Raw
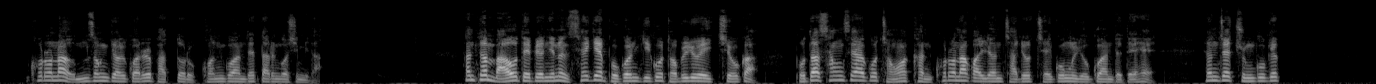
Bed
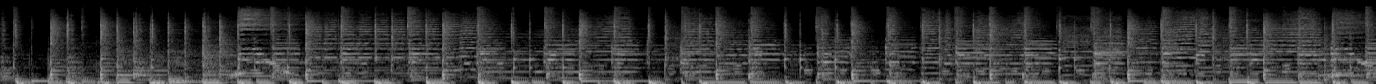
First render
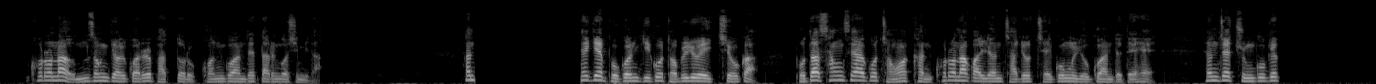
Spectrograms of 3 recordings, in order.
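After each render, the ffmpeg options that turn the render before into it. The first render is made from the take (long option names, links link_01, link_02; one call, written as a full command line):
ffmpeg -i in.wav -filter_complex "[0:a]asplit=3[link_01][link_02][link_03];[link_01]atrim=end=4.75,asetpts=PTS-STARTPTS,afade=type=out:start_time=4.746:duration=0.004:curve=hsin[link_04];[link_02]atrim=start=4.75:end=5.81,asetpts=PTS-STARTPTS,volume=0[link_05];[link_03]atrim=start=5.81,asetpts=PTS-STARTPTS,afade=type=in:duration=0.004:curve=hsin[link_06];[link_04][link_05][link_06]concat=n=3:v=0:a=1" out.wav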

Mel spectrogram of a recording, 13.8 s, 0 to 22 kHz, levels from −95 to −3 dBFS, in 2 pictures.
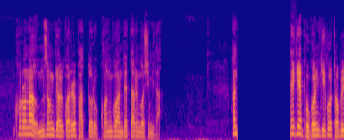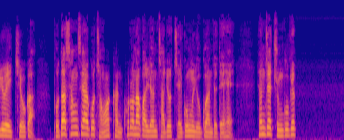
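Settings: ffmpeg -i in.wav -filter_complex "[0:a]asettb=1/sr,asplit=3[link_01][link_02][link_03];[link_01]atrim=end=4.734[link_04];[link_02]atrim=start=4.73:end=5.93,asetpts=PTS-STARTPTS,afade=type=in:duration=0.004:curve=qsin,afade=type=out:start_time=1.196:duration=0.004:curve=qsin,aeval=exprs='val(0)*gte(abs(val(0)),0.00376)':channel_layout=same[link_05];[link_03]atrim=start=5.926[link_06];[link_04][link_05]acrossfade=duration=0.004:curve1=hsin:curve2=qsin[link_07];[link_07][link_06]acrossfade=duration=0.004:curve1=qsin:curve2=hsin,asettb=1/sr,asplit=3[link_08][link_09][link_10];[link_08]atrim=end=6.694[link_11];[link_09]atrim=start=6.69:end=7.48,asetpts=PTS-STARTPTS,afade=type=in:duration=0.004:curve=qsin,afade=type=out:start_time=0.786:duration=0.004:curve=qsin,adynamicsmooth=sensitivity=0.5:basefreq=4400[link_12];[link_10]atrim=start=7.476[link_13];[link_11][link_12]acrossfade=duration=0.004:curve1=hsin:curve2=qsin[link_14];[link_14][link_13]acrossfade=duration=0.004:curve1=qsin:curve2=hsin,asplit=3[link_15][link_16][link_17];[link_15]afade=type=out:start_time=8.96:duration=0.02[link_18];[link_16]lowpass=1600,afade=type=in:start_time=8.96:duration=0.02,afade=type=out:start_time=9.45:duration=0.02[link_19];[link_17]afade=type=in:start_time=9.45:duration=0.02[link_20];[link_18][link_19][link_20]amix=inputs=3:normalize=0" out.wav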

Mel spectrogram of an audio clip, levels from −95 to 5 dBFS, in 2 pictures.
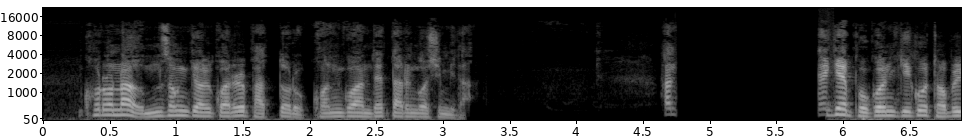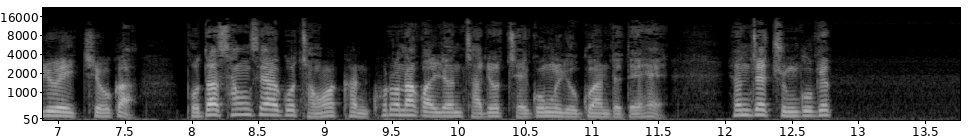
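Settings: ffmpeg -i in.wav -filter_complex "[0:a]asettb=1/sr,asplit=3[link_01][link_02][link_03];[link_01]atrim=end=1.904[link_04];[link_02]atrim=start=1.9:end=2.44,asetpts=PTS-STARTPTS,afade=type=in:duration=0.004:curve=qsin,afade=type=out:start_time=0.536:duration=0.004:curve=qsin,highshelf=frequency=7900:width_type=q:width=1.5:gain=7[link_05];[link_03]atrim=start=2.436[link_06];[link_04][link_05]acrossfade=duration=0.004:curve1=hsin:curve2=qsin[link_07];[link_07][link_06]acrossfade=duration=0.004:curve1=qsin:curve2=hsin,asplit=3[link_08][link_09][link_10];[link_08]afade=type=out:start_time=3.15:duration=0.02[link_11];[link_09]highpass=940,afade=type=in:start_time=3.15:duration=0.02,afade=type=out:start_time=5.87:duration=0.02[link_12];[link_10]afade=type=in:start_time=5.87:duration=0.02[link_13];[link_11][link_12][link_13]amix=inputs=3:normalize=0" out.wav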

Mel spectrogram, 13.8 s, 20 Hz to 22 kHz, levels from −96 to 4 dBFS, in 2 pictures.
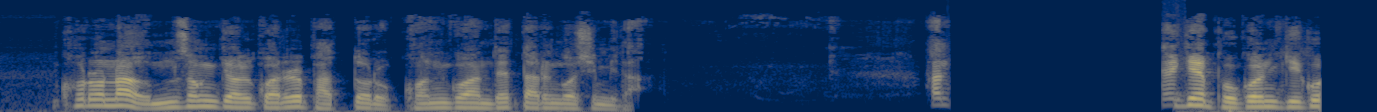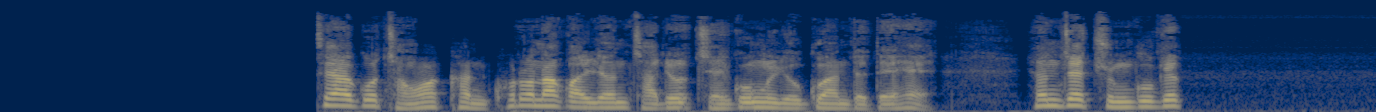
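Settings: ffmpeg -i in.wav -filter_complex "[0:a]asettb=1/sr,asplit=3[link_01][link_02][link_03];[link_01]atrim=end=3.124[link_04];[link_02]atrim=start=3.12:end=4.7,asetpts=PTS-STARTPTS,afade=type=in:duration=0.004:curve=qsin,afade=type=out:start_time=1.576:duration=0.004:curve=qsin,equalizer=frequency=11000:width=1.3:gain=13[link_05];[link_03]atrim=start=4.696[link_06];[link_04][link_05]acrossfade=duration=0.004:curve1=hsin:curve2=qsin[link_07];[link_07][link_06]acrossfade=duration=0.004:curve1=qsin:curve2=hsin,asettb=1/sr,asplit=3[link_08][link_09][link_10];[link_08]atrim=end=10.264[link_11];[link_09]atrim=start=10.26:end=10.66,asetpts=PTS-STARTPTS,afade=type=in:duration=0.004:curve=qsin,afade=type=out:start_time=0.396:duration=0.004:curve=qsin,asplit=2[link_12][link_13];[link_13]adelay=18,volume=-6dB[link_14];[link_12][link_14]amix=inputs=2:normalize=0,atrim=end_sample=17640[link_15];[link_10]atrim=start=10.656[link_16];[link_11][link_15]acrossfade=duration=0.004:curve1=hsin:curve2=qsin[link_17];[link_17][link_16]acrossfade=duration=0.004:curve1=qsin:curve2=hsin,asplit=3[link_18][link_19][link_20];[link_18]atrim=end=6.6,asetpts=PTS-STARTPTS,afade=type=out:start_time=6.596:duration=0.004:curve=hsin[link_21];[link_19]atrim=start=6.6:end=8.47,asetpts=PTS-STARTPTS,volume=0[link_22];[link_20]atrim=start=8.47,asetpts=PTS-STARTPTS,afade=type=in:duration=0.004:curve=hsin[link_23];[link_21][link_22][link_23]concat=n=3:v=0:a=1" out.wav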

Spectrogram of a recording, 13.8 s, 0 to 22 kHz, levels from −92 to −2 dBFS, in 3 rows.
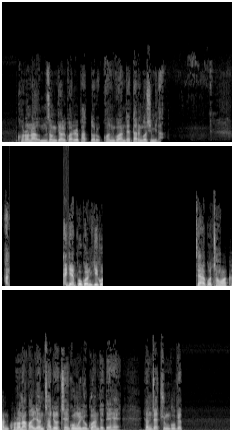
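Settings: ffmpeg -i in.wav -af "alimiter=limit=-18dB:level=0:latency=1:release=200,dynaudnorm=framelen=290:gausssize=21:maxgain=7dB" out.wav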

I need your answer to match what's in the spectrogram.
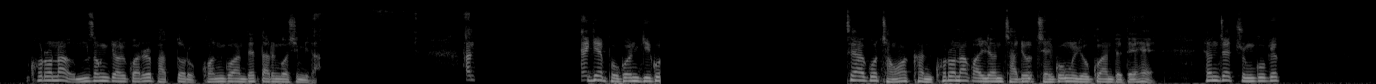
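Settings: ffmpeg -i in.wav -filter_complex "[0:a]acrossover=split=270[link_01][link_02];[link_02]acompressor=threshold=-58dB:ratio=1.5[link_03];[link_01][link_03]amix=inputs=2:normalize=0,alimiter=level_in=1.5dB:limit=-24dB:level=0:latency=1:release=55,volume=-1.5dB" out.wav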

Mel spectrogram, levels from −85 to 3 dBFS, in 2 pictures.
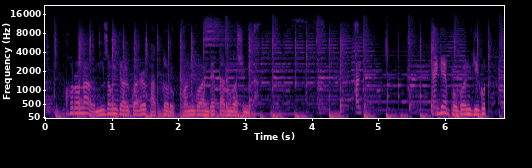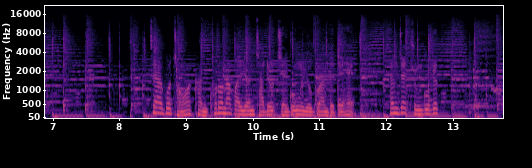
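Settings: ffmpeg -i in.wav -i bed.wav -filter_complex "[1:a]volume=-15.5dB[link_01];[0:a][link_01]amix=inputs=2:normalize=0" out.wav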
